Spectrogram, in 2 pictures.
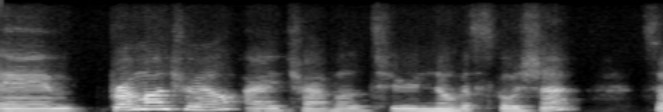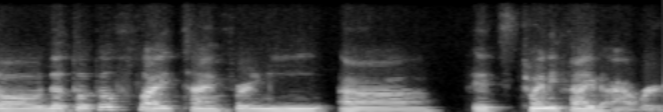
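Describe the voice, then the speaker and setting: A man with a Filipino accent speaks at a very slow pace and a fairly high pitch, with ordinary pitch variation. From Philippines, Antipolo, Rizal province. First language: Tagalog. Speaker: international student. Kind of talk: presentation. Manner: halting.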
